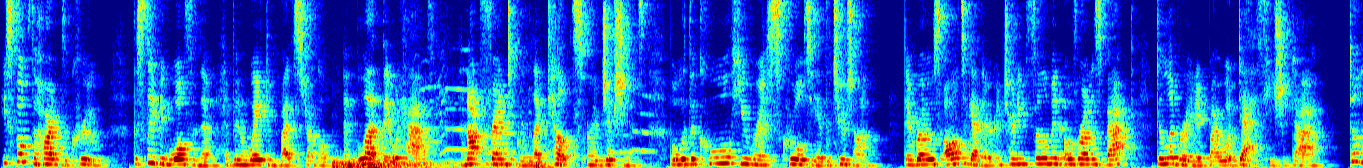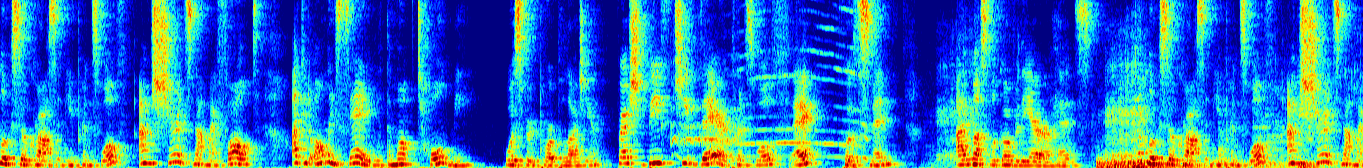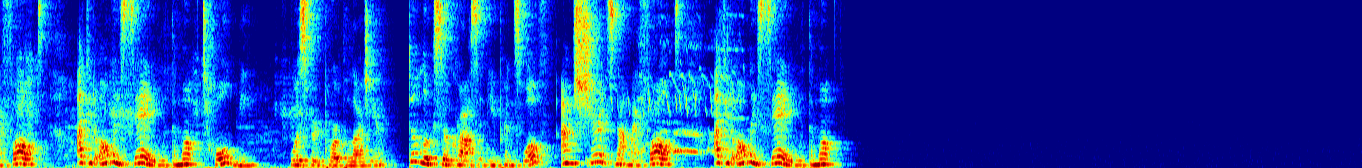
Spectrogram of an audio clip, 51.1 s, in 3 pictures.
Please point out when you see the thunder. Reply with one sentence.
You can hear the thunder from 4.1 to 7.0 s and from 30.7 to 33.6 s.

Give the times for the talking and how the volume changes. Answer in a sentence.
The talking can be heard from 0.0 to 28.1 s, at a steady volume; and from 28.9 to 44.5 s, at a steady volume.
